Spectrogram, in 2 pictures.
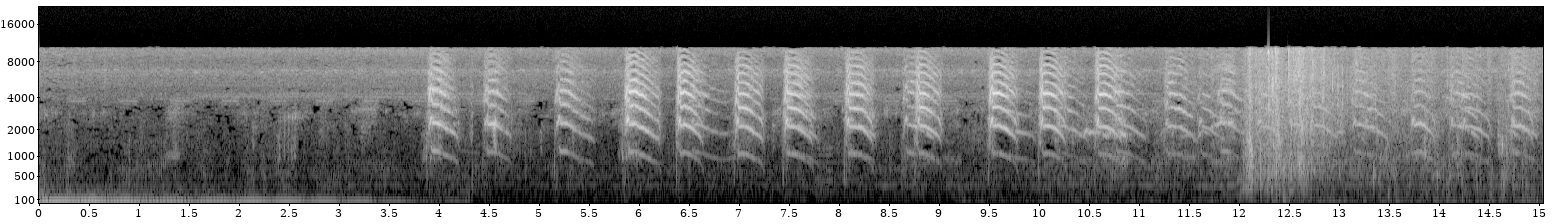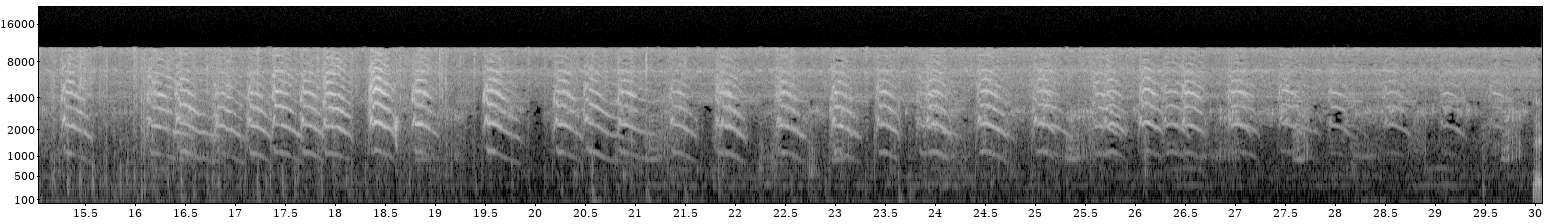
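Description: A bird calling a long series of sharp whistles that sweep down in pitch, about two a second, loud at first and fading, over a steady high insect hum. A low rumble comes before the calls start, and a brief rushing rustle comes about twelve seconds in.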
